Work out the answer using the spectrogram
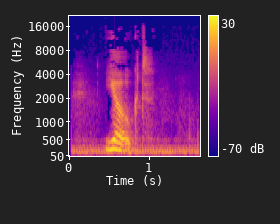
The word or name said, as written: yoked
